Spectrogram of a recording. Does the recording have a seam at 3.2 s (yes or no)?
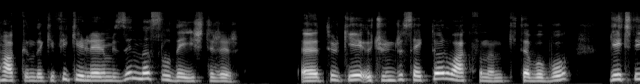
yes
